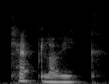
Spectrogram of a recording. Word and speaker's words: Keflavík: Before L or N is pronounced like P. Keflavík, efni.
